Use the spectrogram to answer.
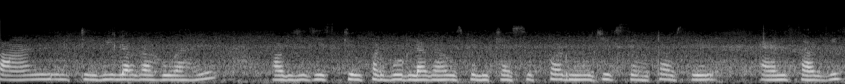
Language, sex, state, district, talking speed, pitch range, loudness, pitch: Hindi, female, Bihar, Jahanabad, 140 wpm, 210-225 Hz, -18 LUFS, 220 Hz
